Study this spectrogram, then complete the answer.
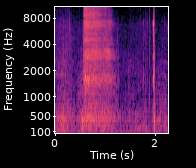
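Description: A can hisses as it is opened.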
